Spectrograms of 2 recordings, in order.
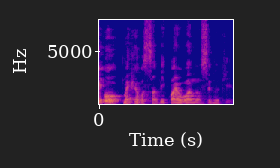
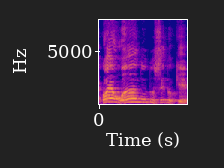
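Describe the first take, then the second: First: Fast, lower mock complaint; hurried, dropped-voice protest; stumped candidate. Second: High, loud mock quiz question; raised-pitch, punched-out question; test question. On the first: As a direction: grumble it quickly, as if the question is absurd. Acting out the stumped candidate's reply. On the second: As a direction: fire it out like an examiner testing someone. Acting out a very specific test question.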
